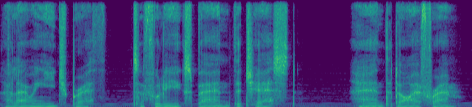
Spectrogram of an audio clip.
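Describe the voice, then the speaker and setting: A man gently guiding a meditation in a soothing, unhurried way with long pauses between phrases. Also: low-pitched, monotone. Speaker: meditation guide. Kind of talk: guided meditation narration. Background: background music.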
